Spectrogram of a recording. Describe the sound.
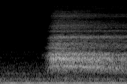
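A single deep inhaled breath taken during a breathing and relaxation exercise for tension in the core. It starts suddenly after a brief quiet pause and then holds as a steady, airy rush to the end.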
